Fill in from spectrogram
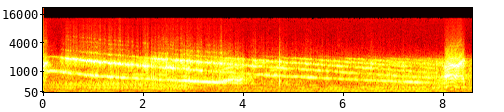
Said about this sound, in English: Listen, Captain. Wait a minute. Hold on. The ambulance is just coming up here. I can't hear anything you say.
